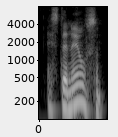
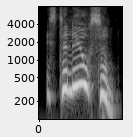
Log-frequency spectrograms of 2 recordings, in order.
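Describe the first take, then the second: First: Deflated realisation. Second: "It's Denilson" cried out high and loud in disbelief; the penny drops, blurt "It's Denilson"; shocked realisation. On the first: Fan staring at the photo, quietly deflated. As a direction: sink into "It's Denilson" as the hope dies. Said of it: "I looked at the picture, I went". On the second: Fan realising his photo shows Denilson, shocked high cry. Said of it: "I looked back at the picture and I went". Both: Retold or imitated.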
